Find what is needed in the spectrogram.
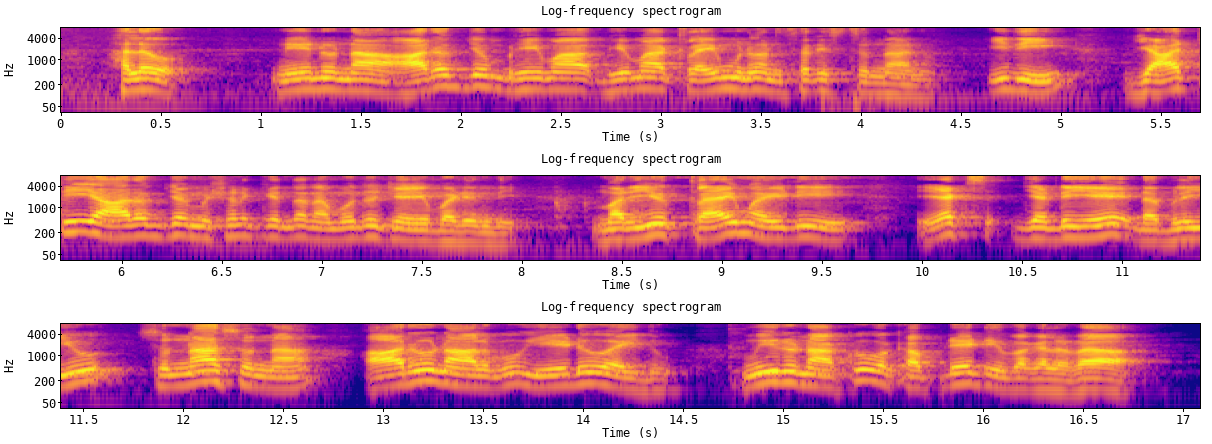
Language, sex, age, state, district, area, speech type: Telugu, male, 45-60, Andhra Pradesh, Krishna, rural, read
